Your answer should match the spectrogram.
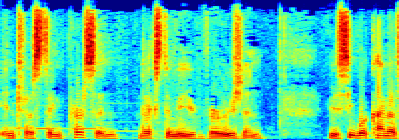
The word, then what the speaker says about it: Varoujan: call him, because not everybody can say Varoujan.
